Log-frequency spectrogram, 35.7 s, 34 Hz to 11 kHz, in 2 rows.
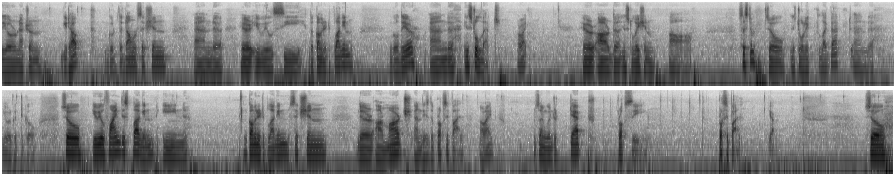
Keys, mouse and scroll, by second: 0.7 click, 1.5 click, 2.3 click, 6.6 click, 9.7-10.2 scroll down 2, 10.7-11.8 scroll down 4, 15.0 scroll down 2, 16.6 click, 18.1 click, 19.1 click, 21.2 click, 27.1 click, 28.0 click, 28.8 Tab, 29.6-31.6 typing, 32.2 Down, 32.5 Return, 34.2 click, 35.1 click.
